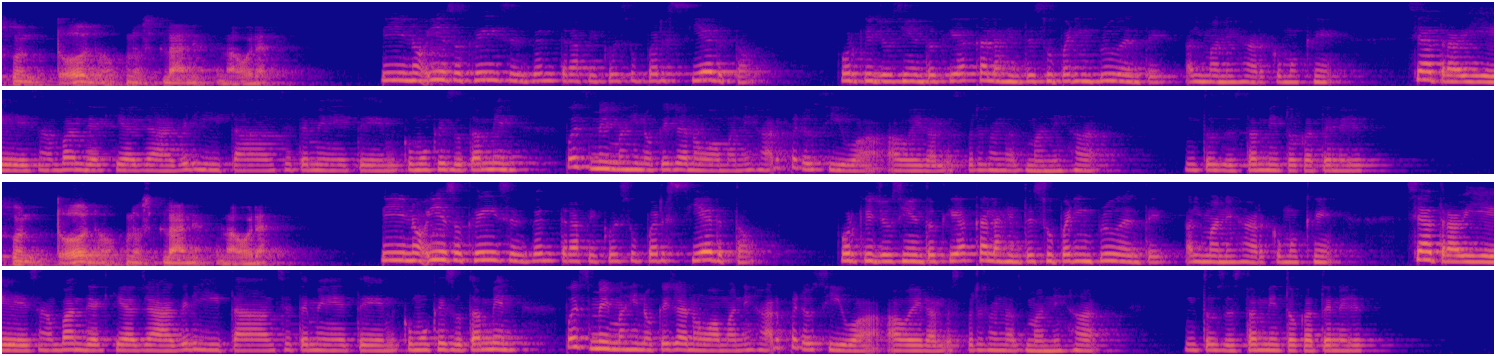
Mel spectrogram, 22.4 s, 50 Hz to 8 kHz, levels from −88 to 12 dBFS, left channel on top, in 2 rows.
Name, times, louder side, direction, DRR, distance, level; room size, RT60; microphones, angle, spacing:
voice 1, 0.0-2.0, right 2 dB, 70° right, 10 dB, 1.2 m, -29 dB
voice 2, 2.9-5.7 6.3-10.0 10.6-15.1 15.4-19.4 20.1-21.4, right 2 dB, 45° right, 9 dB, 0.7 m, -28 dB
13.0 x 10.0 x 5.8 m, 0.73 s
head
